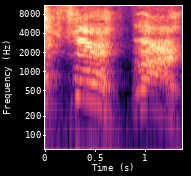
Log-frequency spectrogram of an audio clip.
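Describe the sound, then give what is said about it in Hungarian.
Two loud sneezes in quick succession, each a sharp breathy burst with a voiced cry that drops in pitch, separated by a brief pause. “Igen, egészségedre.”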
